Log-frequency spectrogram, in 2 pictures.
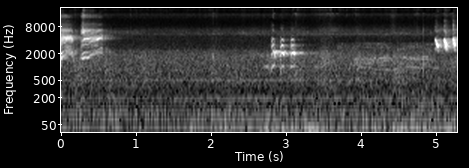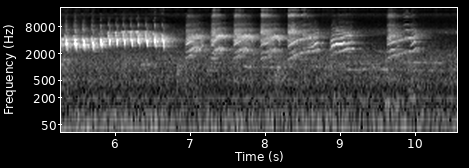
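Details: Greater green leafbird kept at home, trained with grey-cheeked bulbul (cucak jenggot) phrases, gives scattered sharp chirps, a short burst of rapid high trilled notes, then varied loud whistled calls.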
